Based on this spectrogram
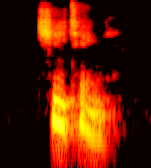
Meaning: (verb) present participle and gerund of cheat; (noun) An act of deception, fraud, trickery, imposture, imposition or infidelity
- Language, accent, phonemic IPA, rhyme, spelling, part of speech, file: English, Southern England, /ˈt͡ʃiːtɪŋ/, -iːtɪŋ, cheating, verb / noun / adjective, LL-Q1860 (eng)-cheating.wav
